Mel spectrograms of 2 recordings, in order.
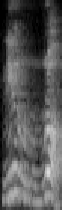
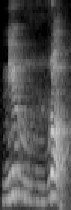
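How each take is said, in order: The two takes are said the same way.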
